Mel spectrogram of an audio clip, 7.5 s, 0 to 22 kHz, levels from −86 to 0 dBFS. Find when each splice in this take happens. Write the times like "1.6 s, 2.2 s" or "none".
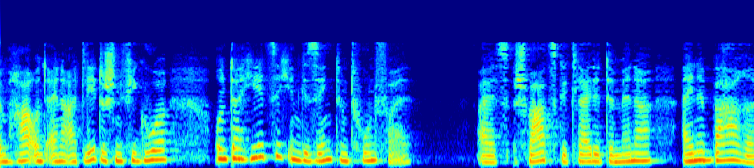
4.7 s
